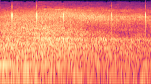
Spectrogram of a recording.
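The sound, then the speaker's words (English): A school bus drives by, a loud, steady rumble of engine and tire noise filling the moment with no one speaking. “There goes another school bus.”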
